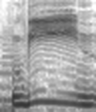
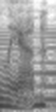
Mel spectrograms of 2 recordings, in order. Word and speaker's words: Leanne: Lean? I'm reading this as lean, but I don't think that's how it's supposed to be pronounced. Oh, good morning, Leanne.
